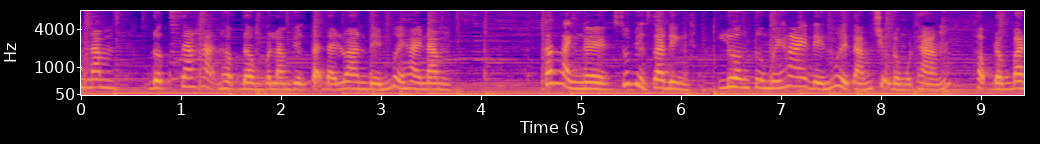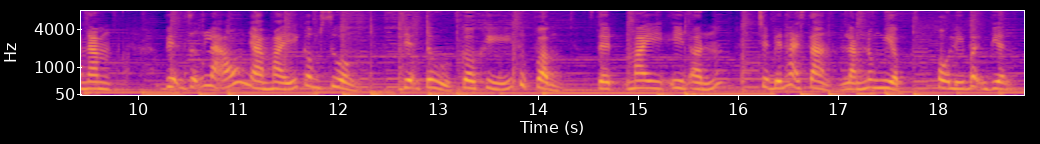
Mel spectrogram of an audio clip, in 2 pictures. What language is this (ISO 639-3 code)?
vie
